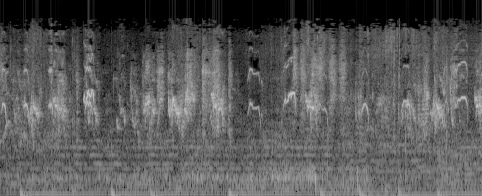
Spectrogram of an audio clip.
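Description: Budgerigars chirping: many short, high, rising-and-falling chirps in quick succession, with a few low knocks.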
